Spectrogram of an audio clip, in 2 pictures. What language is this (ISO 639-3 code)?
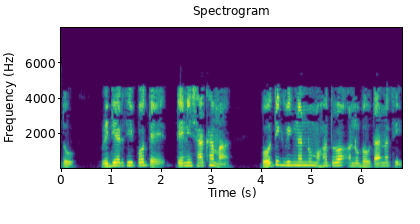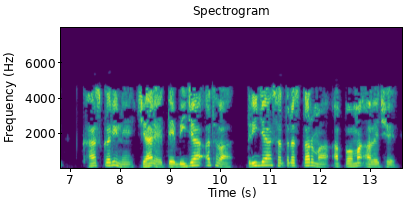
guj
